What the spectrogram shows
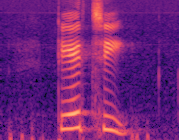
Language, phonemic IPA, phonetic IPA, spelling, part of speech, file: Tamil, /t̪eːɾtʃtʃiː/, [t̪eːɾssiː], தேர்ச்சி, noun, Ta-தேர்ச்சி.ogg
- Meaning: 1. passing, as in an exam 2. examination, investigation 3. learning 4. discernment, ascertainment 5. deliberation, council 6. experience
